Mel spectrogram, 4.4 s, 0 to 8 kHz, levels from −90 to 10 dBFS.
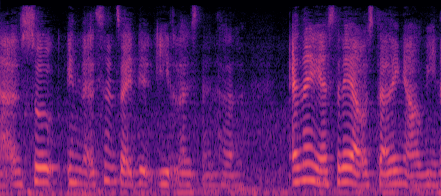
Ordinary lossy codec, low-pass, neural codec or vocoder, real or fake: MP3, 48 kbps; 7.2 kHz; vocoder, 44.1 kHz, 128 mel bands, Pupu-Vocoder; fake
